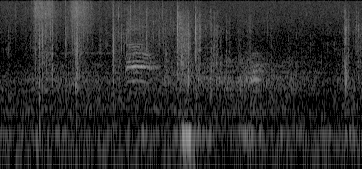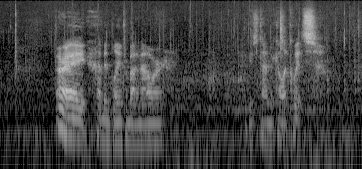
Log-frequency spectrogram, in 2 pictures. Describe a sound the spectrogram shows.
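A small campfire crackles.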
